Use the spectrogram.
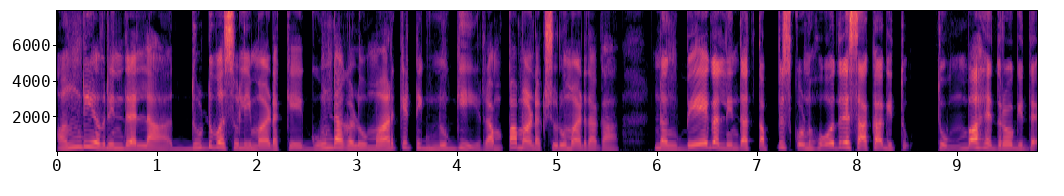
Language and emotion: Kannada, fearful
